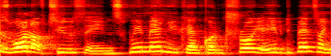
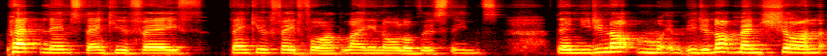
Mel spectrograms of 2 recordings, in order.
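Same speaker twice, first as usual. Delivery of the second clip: ordinary talk, nothing marked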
